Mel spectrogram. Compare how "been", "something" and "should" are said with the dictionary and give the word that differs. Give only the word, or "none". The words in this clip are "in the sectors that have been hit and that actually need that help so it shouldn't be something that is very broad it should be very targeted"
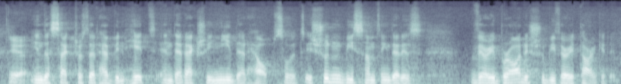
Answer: none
